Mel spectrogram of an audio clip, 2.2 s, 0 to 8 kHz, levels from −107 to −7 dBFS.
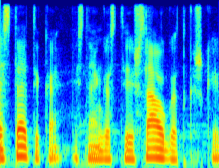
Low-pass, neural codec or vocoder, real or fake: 7.2 kHz; none; real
